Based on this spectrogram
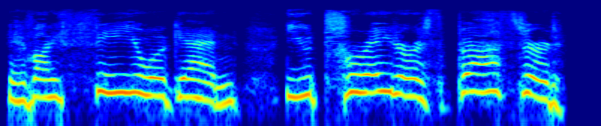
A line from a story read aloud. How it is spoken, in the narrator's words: I yell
